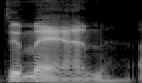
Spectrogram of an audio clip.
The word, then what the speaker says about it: Domann: It's not. How did you say it? That's not how you say it. – Doman? – How's it spelled? – D-O-M-A-N-N. Doman? Johansson JoJo Doman. – Doman.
